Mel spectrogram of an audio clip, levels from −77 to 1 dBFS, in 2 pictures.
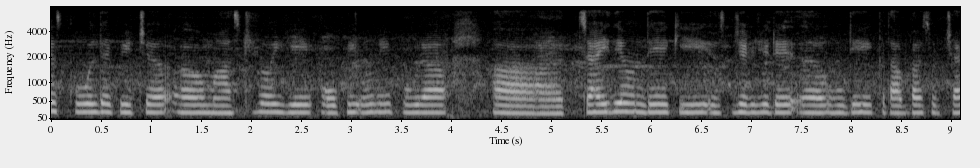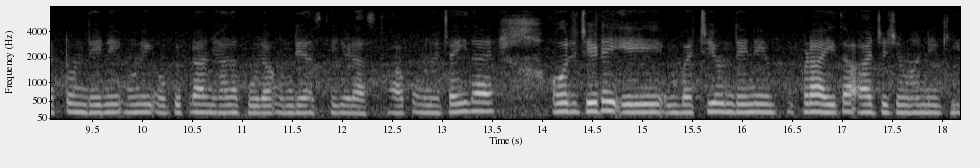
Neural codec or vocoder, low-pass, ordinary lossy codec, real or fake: vocoder, 22.05 kHz, 80 mel bands, Vocos; 7.2 kHz; none; fake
